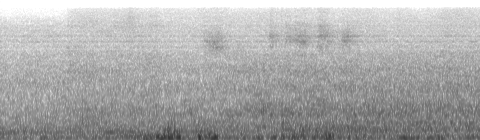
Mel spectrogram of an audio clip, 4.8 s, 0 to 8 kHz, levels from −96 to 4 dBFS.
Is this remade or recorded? remade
